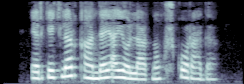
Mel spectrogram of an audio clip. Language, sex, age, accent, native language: Uzbek, female, 18-24, Qashqadaryo, Uzbek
